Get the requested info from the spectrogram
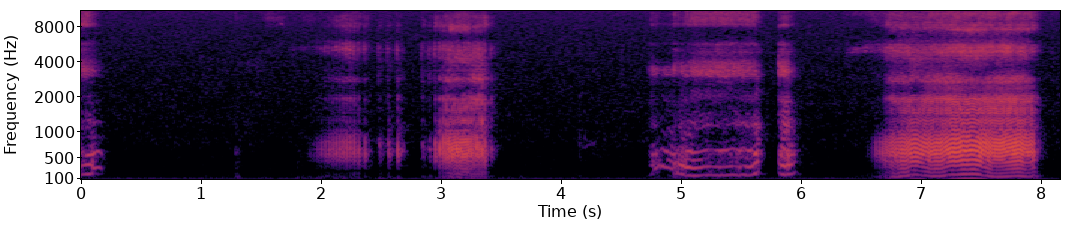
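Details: Snoring from a Boston Terrier, with several uneven bursts of noisy, wavering, voice-like rasping, the last long and strongest, separated by quiet pauses in a small indoor room.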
